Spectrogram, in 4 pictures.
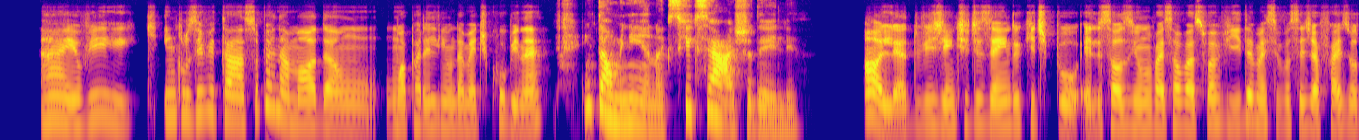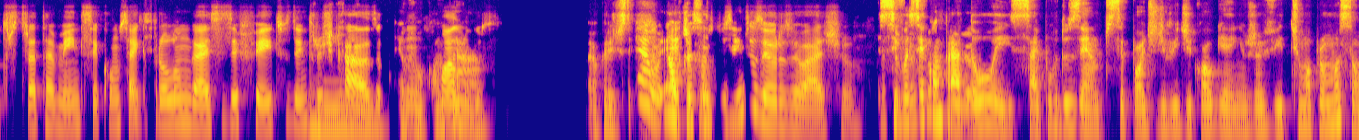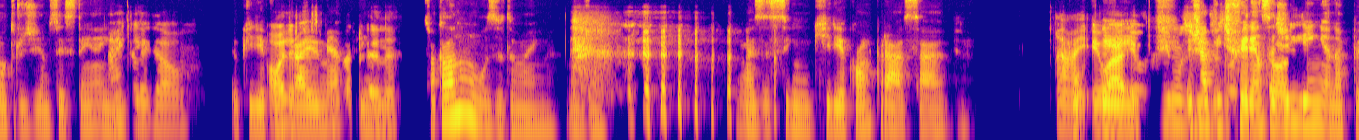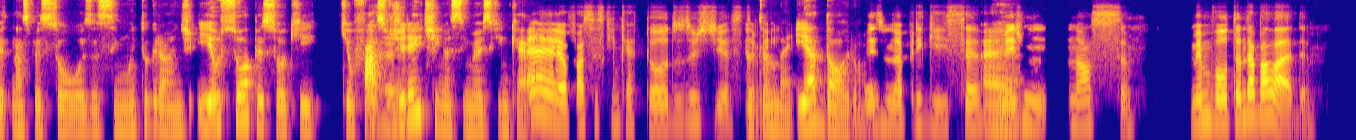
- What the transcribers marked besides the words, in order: "que" said as "ques"; tapping; laugh; in English: "skincare"; in English: "skincare"
- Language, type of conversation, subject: Portuguese, unstructured, De que forma você gosta de se expressar no dia a dia?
